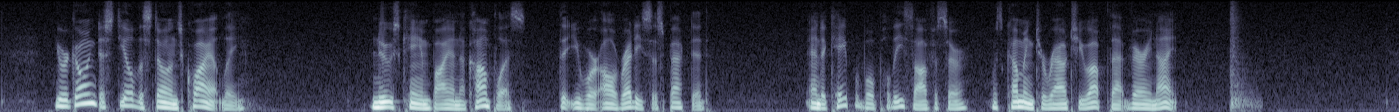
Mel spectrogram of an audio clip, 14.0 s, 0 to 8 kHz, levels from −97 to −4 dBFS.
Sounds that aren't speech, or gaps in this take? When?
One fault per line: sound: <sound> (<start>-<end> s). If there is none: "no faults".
sound: thud (12.3-12.6 s)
